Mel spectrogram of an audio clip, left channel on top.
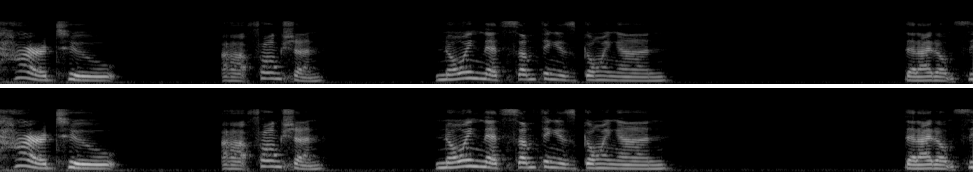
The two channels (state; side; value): quieter; left; 5.1 dB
